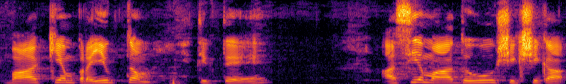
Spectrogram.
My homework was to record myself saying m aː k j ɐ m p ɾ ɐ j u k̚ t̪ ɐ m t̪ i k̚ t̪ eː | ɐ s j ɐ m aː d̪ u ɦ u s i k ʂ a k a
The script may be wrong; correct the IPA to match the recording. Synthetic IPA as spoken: b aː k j ɐ m p ɾ ɐ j u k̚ t̪ ɐ m t̪ i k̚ t̪ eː | ɐ s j ɐ m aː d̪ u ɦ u ʃ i k ʂ i k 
